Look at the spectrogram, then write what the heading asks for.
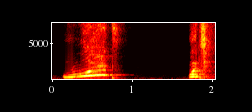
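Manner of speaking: high disbelieving what; incredulous what. Real, not acted. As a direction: shoot up in pure disbelief. Reacting to absurd complaint.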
